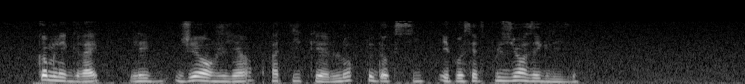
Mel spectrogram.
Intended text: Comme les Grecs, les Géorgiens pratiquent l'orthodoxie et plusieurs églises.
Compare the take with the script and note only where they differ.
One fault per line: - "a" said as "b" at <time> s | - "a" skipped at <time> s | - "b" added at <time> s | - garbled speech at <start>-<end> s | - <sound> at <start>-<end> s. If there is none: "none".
- "possèdent" added at 4.5 s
